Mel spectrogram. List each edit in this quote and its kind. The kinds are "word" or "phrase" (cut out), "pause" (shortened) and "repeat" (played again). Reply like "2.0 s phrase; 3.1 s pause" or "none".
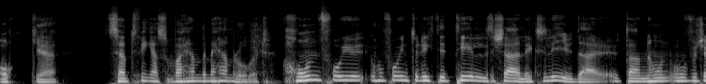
1.7 s word; 2.3 s word; 4.9 s word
